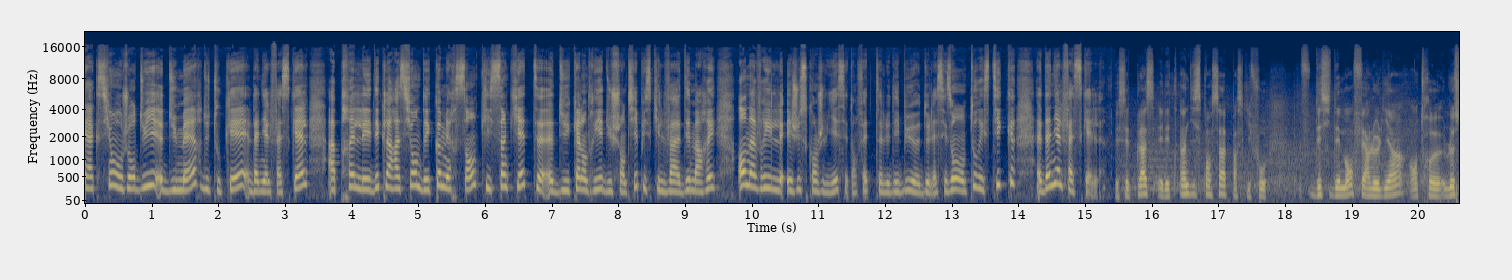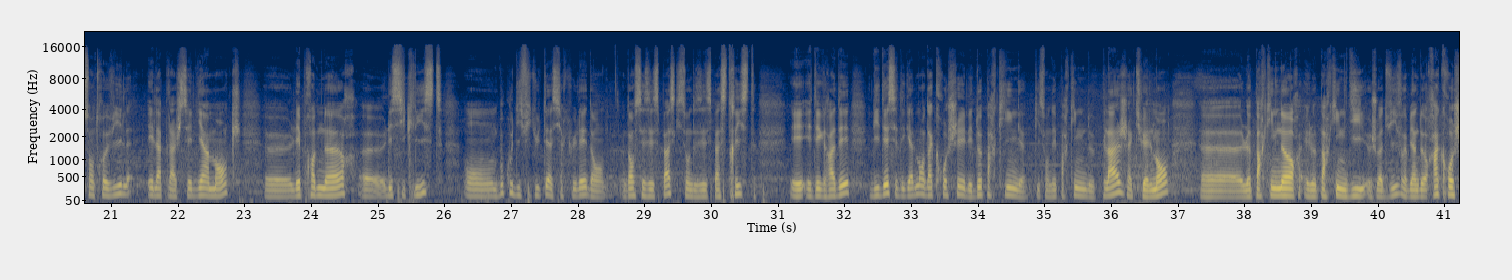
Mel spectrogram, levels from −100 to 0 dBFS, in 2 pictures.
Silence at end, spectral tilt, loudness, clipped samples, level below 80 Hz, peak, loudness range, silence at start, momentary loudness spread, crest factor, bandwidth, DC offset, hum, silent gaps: 0 s; -4 dB/octave; -29 LUFS; under 0.1%; -68 dBFS; -8 dBFS; 6 LU; 0 s; 11 LU; 22 dB; 16.5 kHz; under 0.1%; none; none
